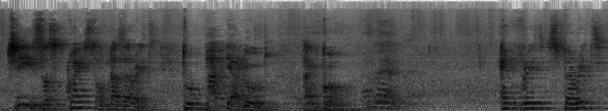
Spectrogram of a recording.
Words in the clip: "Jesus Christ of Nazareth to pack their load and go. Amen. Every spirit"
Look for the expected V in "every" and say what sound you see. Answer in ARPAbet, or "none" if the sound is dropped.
V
